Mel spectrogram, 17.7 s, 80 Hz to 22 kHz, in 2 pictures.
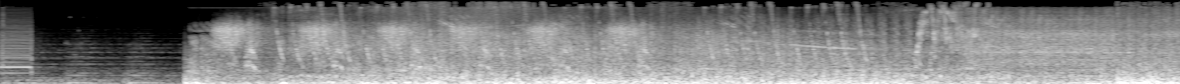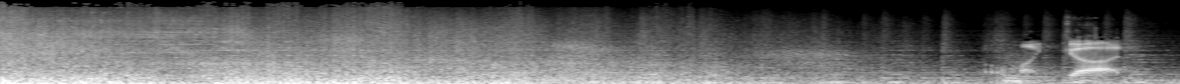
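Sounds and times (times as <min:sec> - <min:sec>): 
spaceship weapons firing a volley: 0:01.4 - 0:15.4
explosions: 0:01.4 - 0:16.0.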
